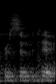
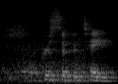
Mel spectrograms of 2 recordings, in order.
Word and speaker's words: precipitate: a verb the precipitate it's pronounced precipitate when it's a noun precipitate when it's a verb so this y a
